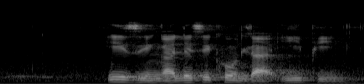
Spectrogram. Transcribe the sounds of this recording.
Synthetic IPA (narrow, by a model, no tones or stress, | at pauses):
iziŋʱalesikʰund͡ɮʱaʔiːpʰiːni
